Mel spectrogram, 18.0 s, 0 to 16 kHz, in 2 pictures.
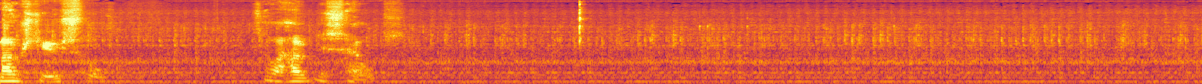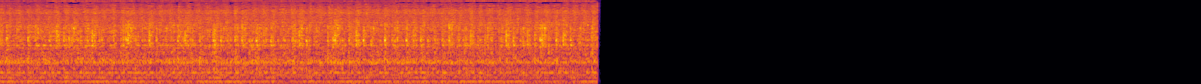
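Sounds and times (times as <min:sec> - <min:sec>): lathe motor humming: 0:00.0 - 0:13.5
small click: 0:04.3 - 0:04.5.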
